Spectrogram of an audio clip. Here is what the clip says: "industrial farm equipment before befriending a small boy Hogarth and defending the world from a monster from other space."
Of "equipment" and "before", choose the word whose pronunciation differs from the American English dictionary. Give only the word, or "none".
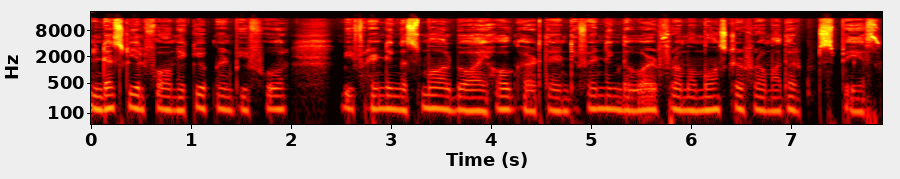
none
